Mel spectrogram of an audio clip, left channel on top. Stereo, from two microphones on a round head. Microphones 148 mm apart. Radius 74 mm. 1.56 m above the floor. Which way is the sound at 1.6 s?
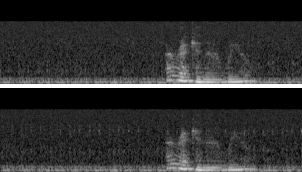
50° left (ahead or behind).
